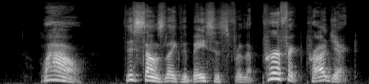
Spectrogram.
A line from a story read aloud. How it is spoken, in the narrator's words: exclaimed Ruth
